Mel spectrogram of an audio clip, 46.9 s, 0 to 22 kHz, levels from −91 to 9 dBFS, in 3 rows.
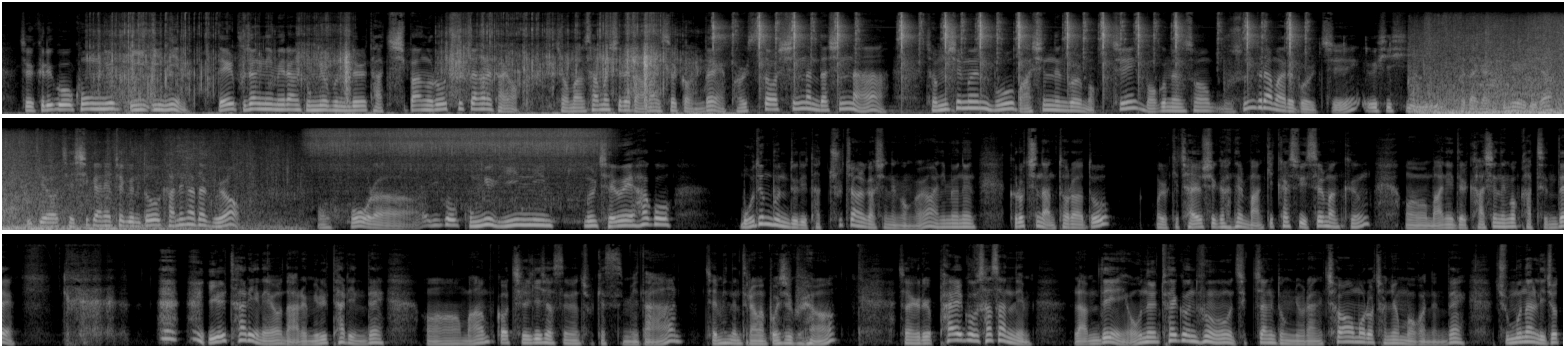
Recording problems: household noises; very loud; until 22 s; 1 dB above the speech

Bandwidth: 14.5 kHz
